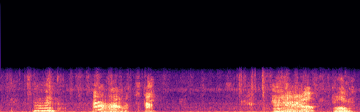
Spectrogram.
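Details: Standard poodles at play, three dogs together; a few short rough growling bursts with a brief yelp, separated by quiet pauses, one deep gruff growl near the end.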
